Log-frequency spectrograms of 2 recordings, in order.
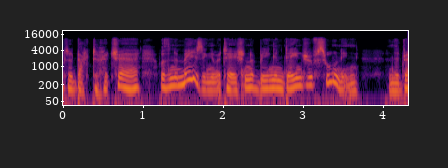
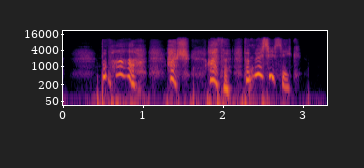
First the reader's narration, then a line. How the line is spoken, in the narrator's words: she cried with infinite relish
